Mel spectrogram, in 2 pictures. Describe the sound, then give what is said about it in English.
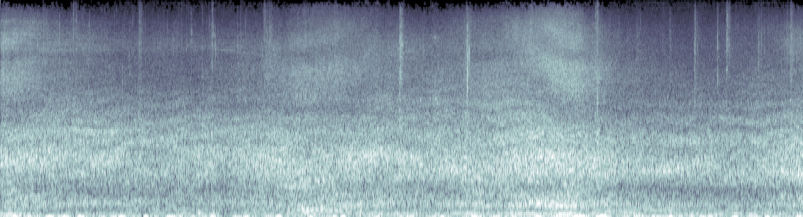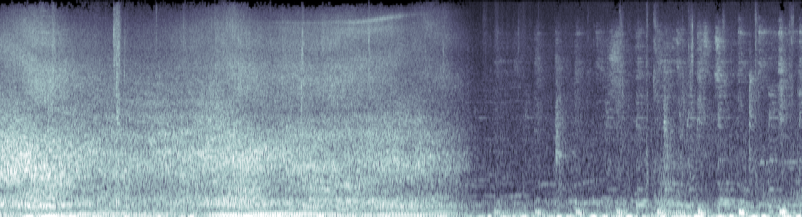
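Busy traffic roars along Torbay Road heading into Torquay as a continuous wash of engine and tyre noise that swells and eases, then changes character near the end. “Following the busy Torbay Road. Heading into Torquay.”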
